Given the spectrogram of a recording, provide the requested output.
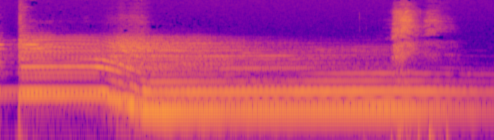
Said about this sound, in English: How do you do your passing car noises when trucks are going by? Yeah, yeah. So I'm utilizing my volume pedal.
